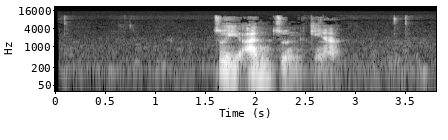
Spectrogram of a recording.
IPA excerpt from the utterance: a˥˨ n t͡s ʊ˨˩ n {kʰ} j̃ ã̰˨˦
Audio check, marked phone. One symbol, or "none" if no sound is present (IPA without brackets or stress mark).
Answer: k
